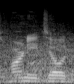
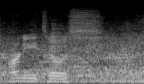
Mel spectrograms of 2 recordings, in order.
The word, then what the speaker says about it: Hornitos: This Horny-Toed Black. It's pronounced Hornitos Black.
